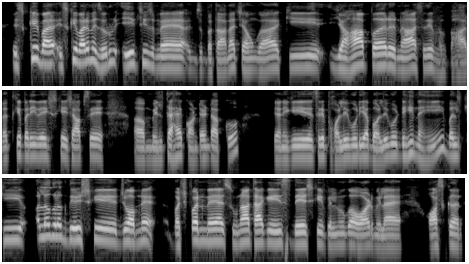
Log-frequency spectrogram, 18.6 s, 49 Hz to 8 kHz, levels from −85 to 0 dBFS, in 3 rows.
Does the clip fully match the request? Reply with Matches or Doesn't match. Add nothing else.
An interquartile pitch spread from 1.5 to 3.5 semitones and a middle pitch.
Doesn't match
